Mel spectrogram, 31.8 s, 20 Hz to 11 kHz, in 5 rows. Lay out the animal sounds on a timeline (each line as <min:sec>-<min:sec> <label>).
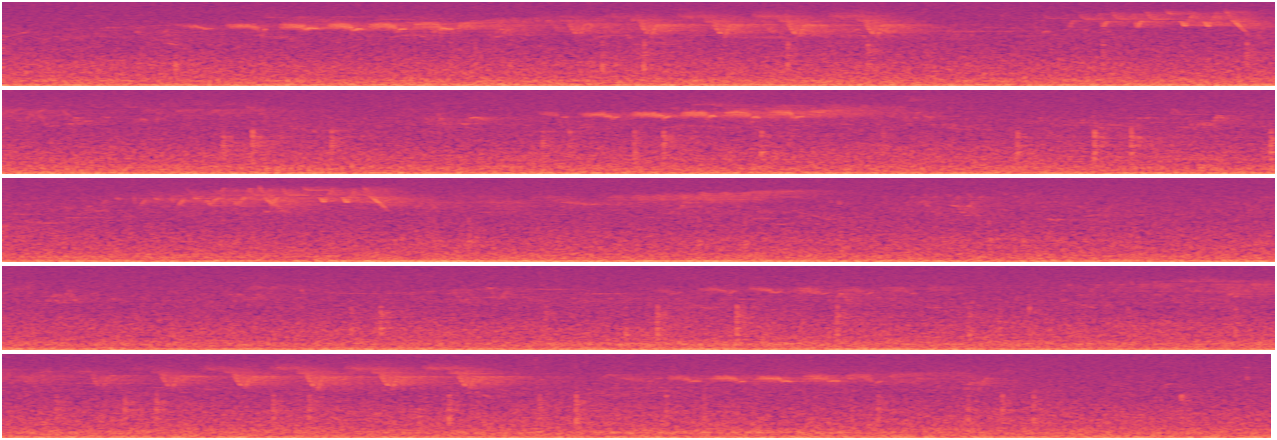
0:00.8-0:02.5 Black-throated Blue Warbler (Setophaga caerulescens)
0:02.1-0:04.8 Ovenbird (Seiurus aurocapilla)
0:05.2-0:06.4 Chestnut-sided Warbler (Setophaga pensylvanica)
0:08.9-0:10.9 Black-throated Blue Warbler (Setophaga caerulescens)
0:11.7-0:13.5 Wood Thrush (Hylocichla mustelina)
0:13.2-0:14.8 Chestnut-sided Warbler (Setophaga pensylvanica)
0:15.3-0:16.9 Black-throated Blue Warbler (Setophaga caerulescens)
0:20.2-0:21.9 Eastern Wood-Pewee (Contopus virens)
0:21.5-0:22.4 Black-capped Chickadee (Poecile atricapillus)
0:21.9-0:23.9 Black-throated Blue Warbler (Setophaga caerulescens)
0:24.3-0:25.5 Northern Parula (Setophaga americana)
0:25.1-0:28.2 Ovenbird (Seiurus aurocapilla)
0:28.4-0:30.8 Black-throated Blue Warbler (Setophaga caerulescens)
